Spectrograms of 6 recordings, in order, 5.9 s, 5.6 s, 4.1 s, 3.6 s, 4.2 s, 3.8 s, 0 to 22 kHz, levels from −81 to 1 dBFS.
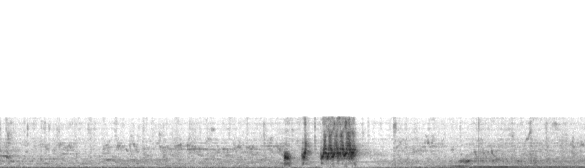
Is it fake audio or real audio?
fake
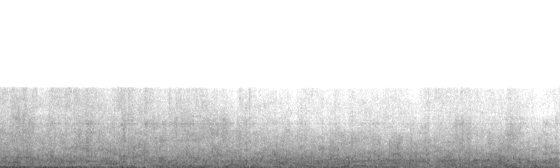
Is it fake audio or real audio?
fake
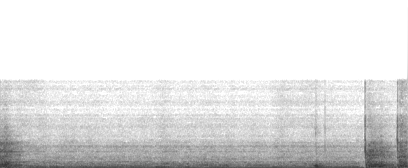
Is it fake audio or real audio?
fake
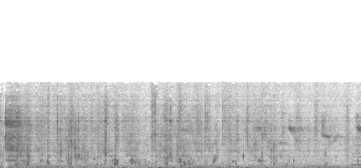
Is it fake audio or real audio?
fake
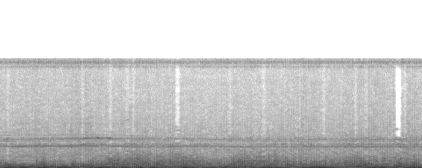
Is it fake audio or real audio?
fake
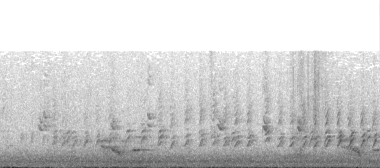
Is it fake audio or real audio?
real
